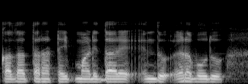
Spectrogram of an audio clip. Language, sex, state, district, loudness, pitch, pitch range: Kannada, male, Karnataka, Koppal, -16 LUFS, 130 Hz, 125-130 Hz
